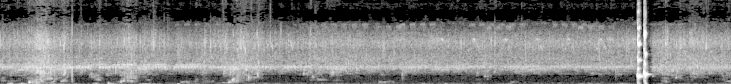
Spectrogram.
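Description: Steady rain falling on standing floodwater, an even hiss, with one sharp click about six seconds in, the loudest sound.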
